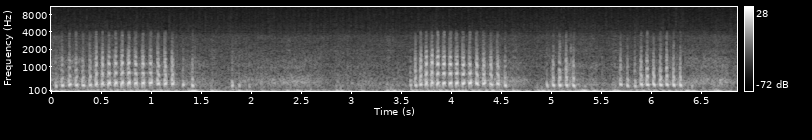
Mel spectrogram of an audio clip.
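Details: Rabbit (Oryctolagus cuniculus) makes rapid, buzzy, pulsed grunts in bursts, the honking, oinking or purring sounds of a happy, contented, excited or playful rabbit.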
